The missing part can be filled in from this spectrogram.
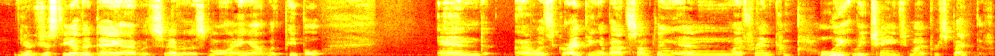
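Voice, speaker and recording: At a moderate pace, a man speaks in a fairly high pitch. His pitch variation is ordinary. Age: 60s. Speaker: magazine founding editor. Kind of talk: casual chat. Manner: halting, many fillers.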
